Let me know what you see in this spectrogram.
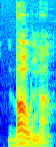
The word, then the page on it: bauma: Provençal; baumo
